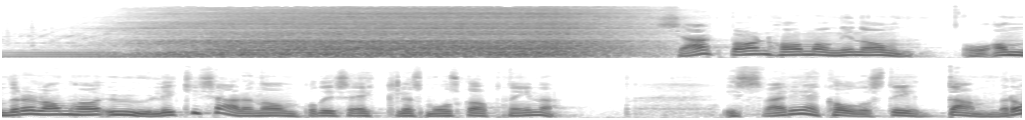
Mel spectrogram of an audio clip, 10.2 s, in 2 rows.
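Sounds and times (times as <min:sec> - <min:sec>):
vacuum cleaner running: 0:00.0 - 0:03.4
speech: 0:03.4 - 0:08.0, 0:08.7 - 0:10.1.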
